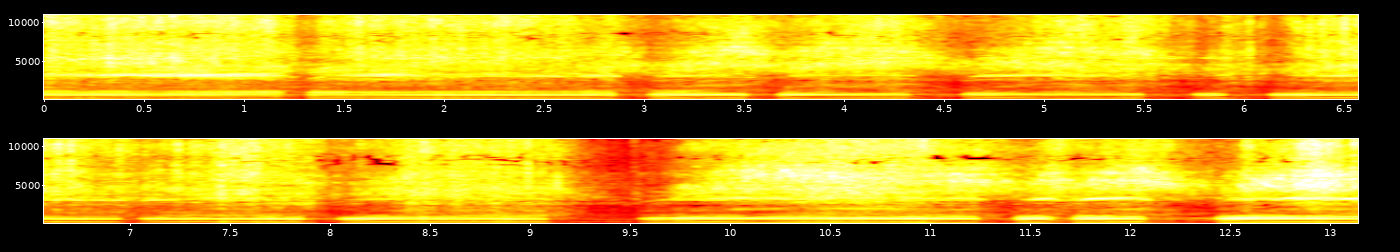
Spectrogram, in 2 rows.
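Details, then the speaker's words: Older Husqvarna 225L straight-shaft trimmer after a new carburetor and tune-up: it idled well after starting on choke, then gives high buzzy two-stroke revs rising and falling cleanly through throttle blips while cutting weeds, with no bogging; runs healthy. "she's idling great feels like it's taking the gas really good so I think we got a winner here guys"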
